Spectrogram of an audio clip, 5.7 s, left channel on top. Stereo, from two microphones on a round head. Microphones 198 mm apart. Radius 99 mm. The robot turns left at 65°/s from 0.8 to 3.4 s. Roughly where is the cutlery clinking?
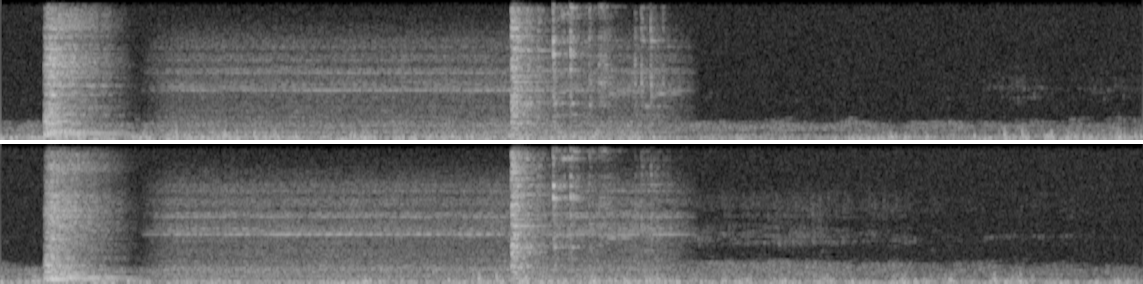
Centre.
